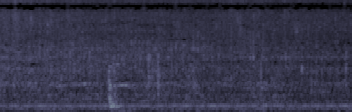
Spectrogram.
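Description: Blended ginger, garlic and onion sizzling and frying in hot red palm oil in a pan while a wooden spatula stirs it, with one light knock about a second and a half in.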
